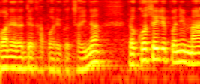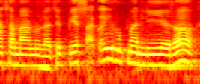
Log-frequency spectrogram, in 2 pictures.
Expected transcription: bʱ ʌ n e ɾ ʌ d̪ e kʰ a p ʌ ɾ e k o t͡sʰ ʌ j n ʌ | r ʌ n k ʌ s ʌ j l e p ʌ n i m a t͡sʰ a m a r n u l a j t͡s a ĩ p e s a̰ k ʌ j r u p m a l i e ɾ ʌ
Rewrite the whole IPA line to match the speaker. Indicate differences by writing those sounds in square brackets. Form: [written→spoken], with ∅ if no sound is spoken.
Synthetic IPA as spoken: bʱ ʌ n e ɾ ʌ d̪ e kʰ a p ʌ ɾ e k o t͡sʰ ʌ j n ʌ | r ʌ [n→∅] k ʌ s ʌ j l e p ʌ n i m a t͡sʰ a m a r n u l a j t͡s a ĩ p e s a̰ k ʌ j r u p m a l i e ɾ ʌ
